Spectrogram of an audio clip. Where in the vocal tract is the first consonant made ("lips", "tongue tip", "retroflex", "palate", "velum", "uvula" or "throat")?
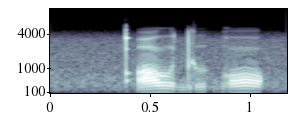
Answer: uvula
